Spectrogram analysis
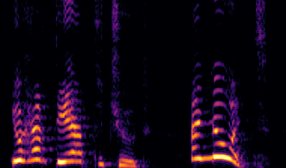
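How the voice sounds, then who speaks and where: A woman's voice: extremely high pitch, wildly swooping pitch, a little fast, a bit bright, voice pushed up, heavily acted. A woman voicing a stern, blunt female monk teacher in a storybook reading. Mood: stern, suspicious.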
